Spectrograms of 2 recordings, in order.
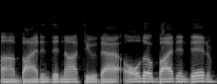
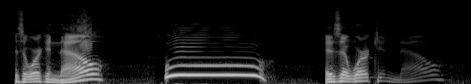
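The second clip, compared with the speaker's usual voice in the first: shrill, very high, loud whooping yell; 6 semitones higher, 3 dB louder than usual. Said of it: "Sorry for yelling".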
